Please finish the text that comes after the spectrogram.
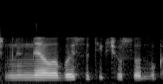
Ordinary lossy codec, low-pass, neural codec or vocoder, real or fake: MP3, 64 kbps; 7.2 kHz; none; real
